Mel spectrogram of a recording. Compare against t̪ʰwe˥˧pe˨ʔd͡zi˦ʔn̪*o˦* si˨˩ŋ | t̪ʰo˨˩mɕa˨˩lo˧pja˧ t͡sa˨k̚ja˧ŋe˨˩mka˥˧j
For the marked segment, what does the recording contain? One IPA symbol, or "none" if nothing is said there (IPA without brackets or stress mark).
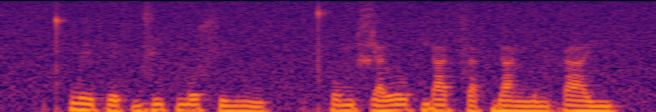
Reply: o˦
